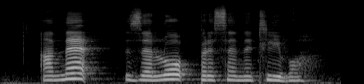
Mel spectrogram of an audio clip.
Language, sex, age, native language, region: Slovenian, female, 30-49, Slovenian, Savinja region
